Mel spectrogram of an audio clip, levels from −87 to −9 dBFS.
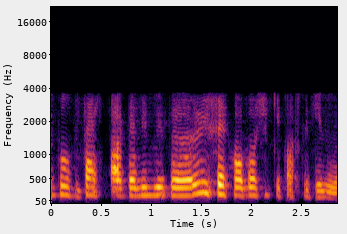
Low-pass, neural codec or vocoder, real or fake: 3.6 kHz; codec, 24 kHz, 0.9 kbps, WavTokenizer, medium music audio release; fake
